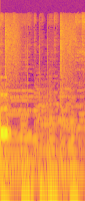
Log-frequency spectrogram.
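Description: A phone call to a guest ringing out, with a short electronic tone at the start followed by a steady, buzzy tonal hum, fairly quiet and heard alone with no one talking.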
